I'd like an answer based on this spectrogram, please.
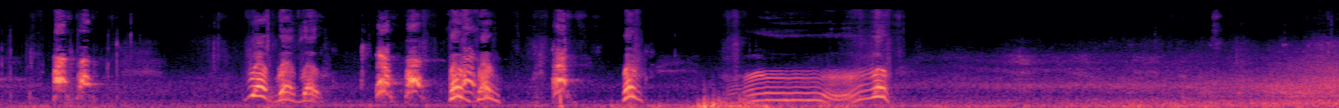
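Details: Boston Terrier and French Bulldog mix dog playing: a run of short, sharp, harmonic yips and barks in quick clusters, then a longer wavering, whining vocal with a strong low tone, followed by quieter background noise.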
